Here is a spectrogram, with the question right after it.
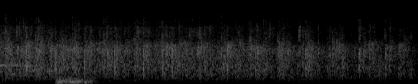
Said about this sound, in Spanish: Dele un aplauso fuerte al Señor, vamos.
